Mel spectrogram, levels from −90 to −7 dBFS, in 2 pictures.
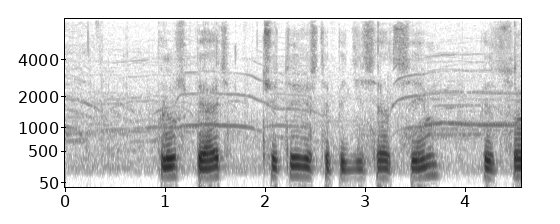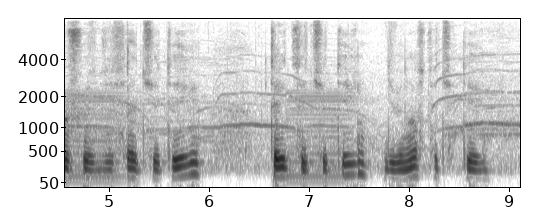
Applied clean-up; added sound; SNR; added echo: none; Piano + Applause / Crowd / Cheering; 19 dB; none.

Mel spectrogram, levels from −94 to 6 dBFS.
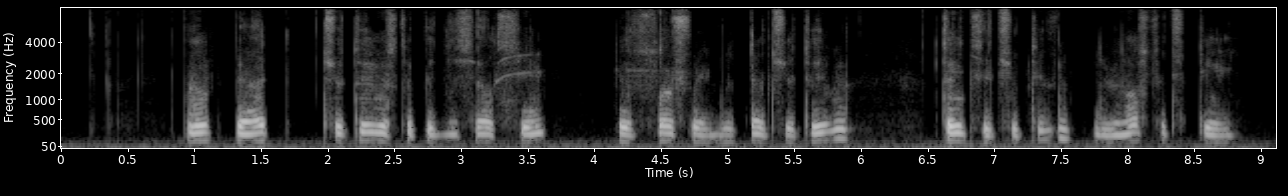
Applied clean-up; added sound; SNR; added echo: neural diffusion model UNIVERSE++.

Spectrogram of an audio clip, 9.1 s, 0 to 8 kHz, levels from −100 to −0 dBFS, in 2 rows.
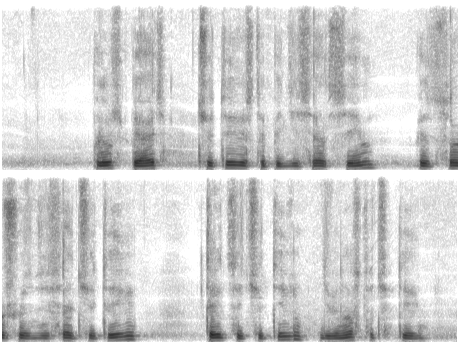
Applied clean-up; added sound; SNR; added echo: neural mask model Resemble Enhance denoiser.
